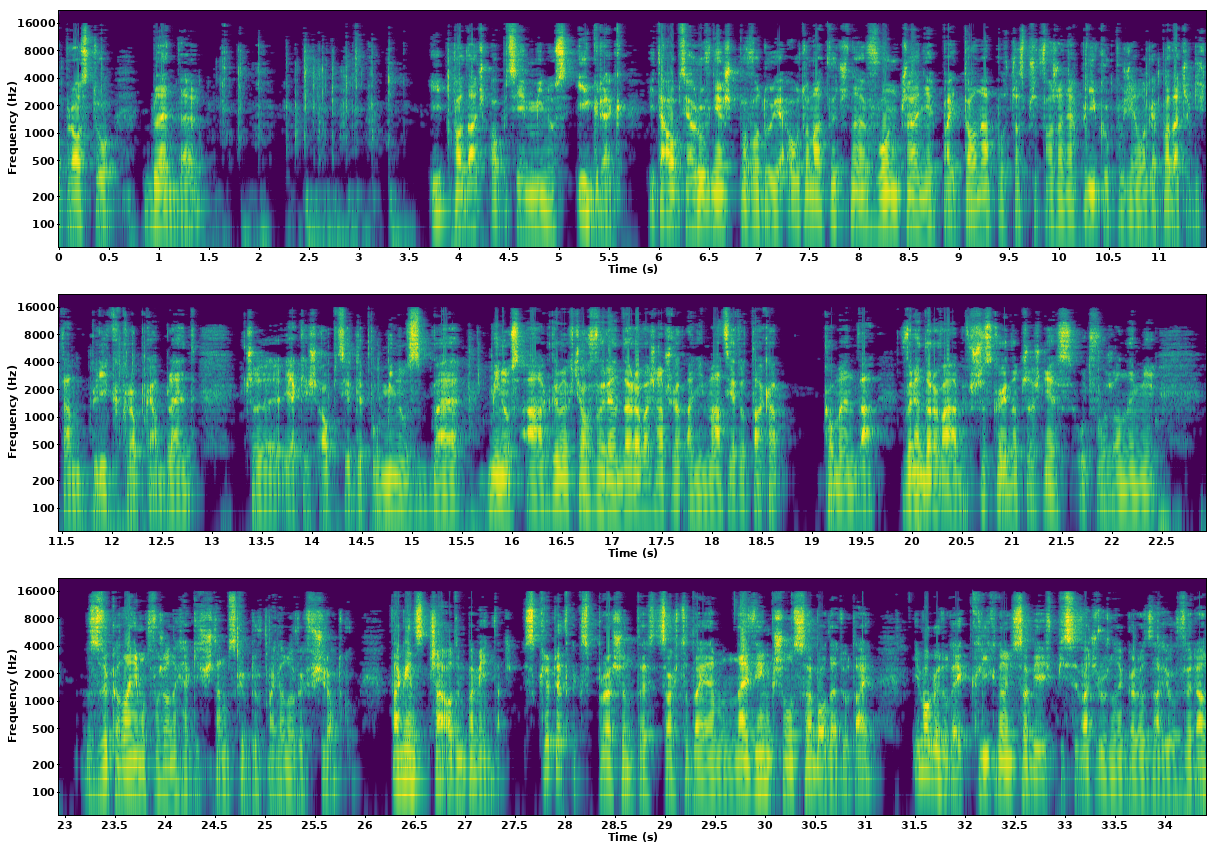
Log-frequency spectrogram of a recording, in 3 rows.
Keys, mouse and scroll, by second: 1.6 ctrl+shift+=, 1.8-4.3 typing, 10.6-12.5 typing, 13.8 BackSpace, 13.8 BackSpace, 14.9-16.2 typing, 15.4 End, 25.2 ctrl+c, 25.4 ctrl+d, 30.4 click, 32.6 click, 34.2 2.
